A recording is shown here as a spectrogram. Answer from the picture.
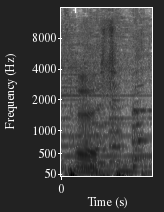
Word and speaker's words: Perth: I think it's pronounced Perth.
